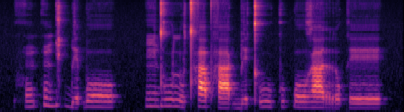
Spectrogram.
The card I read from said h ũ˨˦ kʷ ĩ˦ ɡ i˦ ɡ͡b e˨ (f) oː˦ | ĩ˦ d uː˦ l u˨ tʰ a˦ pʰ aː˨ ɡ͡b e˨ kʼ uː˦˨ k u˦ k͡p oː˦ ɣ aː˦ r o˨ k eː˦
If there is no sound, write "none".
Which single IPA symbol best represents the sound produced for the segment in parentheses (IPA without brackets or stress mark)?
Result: ɓ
